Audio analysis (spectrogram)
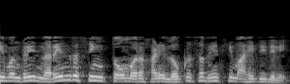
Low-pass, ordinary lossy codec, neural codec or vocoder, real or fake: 3.6 kHz; MP3, 32 kbps; none; real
